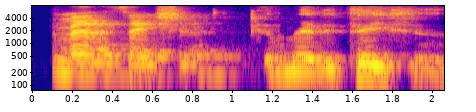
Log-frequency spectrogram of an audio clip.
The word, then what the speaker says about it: Kemeditation: How do you pronounce it? Kemeditation? Kemeditation, right?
